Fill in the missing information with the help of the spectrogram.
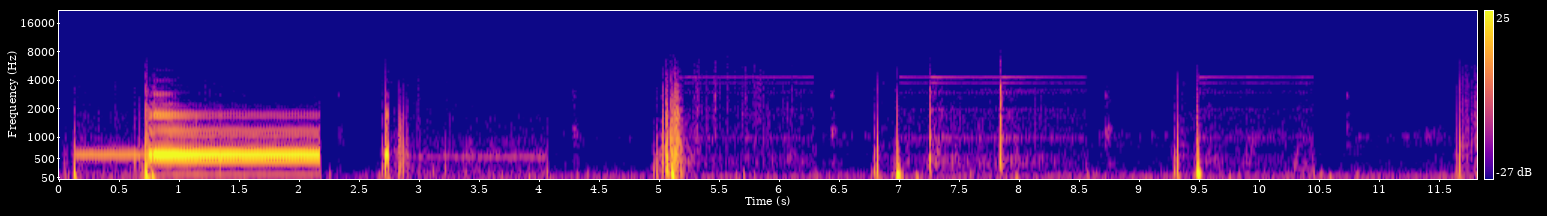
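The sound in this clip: Telephone dialing tones on a line while calling trunks in a phone network: a steady tone lasting about a second and a half, then many short tone bursts and clicks spread irregularly through the rest.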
